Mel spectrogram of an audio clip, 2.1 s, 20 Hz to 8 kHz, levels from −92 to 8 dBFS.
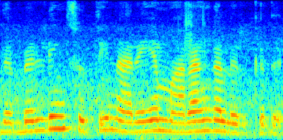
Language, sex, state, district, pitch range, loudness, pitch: Tamil, female, Tamil Nadu, Chennai, 200-225 Hz, -16 LUFS, 215 Hz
